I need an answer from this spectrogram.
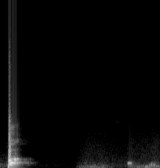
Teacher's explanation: लेकिन जब बोलो, आप बोलो प बोलो प, जब प बोलिएगा तो दोनों होठ मिलते हैं, हवा को झटके के साथ हम लोग छोड़ते हैं, तो हवा के आने जाने के में व्यवधान हमने उत्पन्न किया ना व्यवधान।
